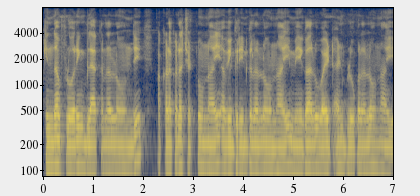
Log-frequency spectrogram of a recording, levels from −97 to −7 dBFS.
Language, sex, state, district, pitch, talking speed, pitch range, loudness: Telugu, male, Andhra Pradesh, Visakhapatnam, 100 Hz, 170 wpm, 100-105 Hz, -20 LUFS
